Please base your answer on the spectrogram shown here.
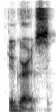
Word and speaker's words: Dugroz: I think I think he pronounced it. Dugos reports. Doug Gross.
